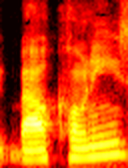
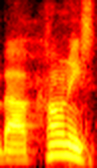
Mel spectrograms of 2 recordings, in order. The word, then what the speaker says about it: Balcones: Balcones, is that what you said? – Yes, I think. Well, that's what Google told me for pronunciation. – All right. If it's wrong, it's Google's fault. We're drinking Balcones Texas rye, which is 100 proof rye, pot distilled straight rye.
